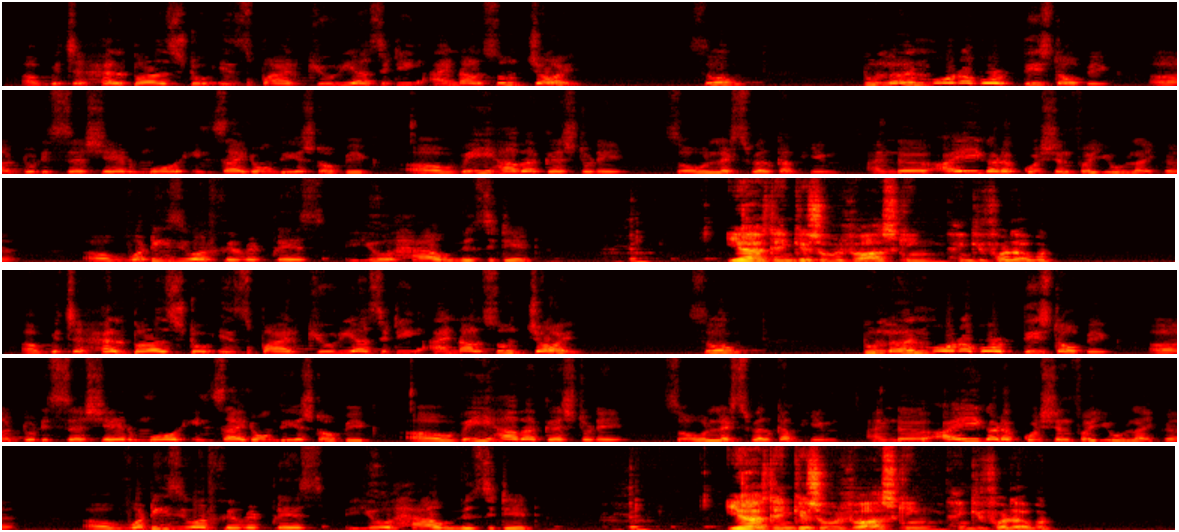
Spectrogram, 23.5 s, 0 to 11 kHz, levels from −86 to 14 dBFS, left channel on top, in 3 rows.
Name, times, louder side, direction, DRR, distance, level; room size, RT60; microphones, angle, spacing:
voice 1, 0.1-3.8 4.6-5.0 5.7-7.4 7.6-10.3 10.5-12.0 12.3-15.7 16.2-19.2, right 2 dB, 20° right, 0.5 m, -37 dB
voice 2, 20.5-22.6, right 2 dB, 55° right, 1.2 m, -28 dB
2.8 x 2.2 x 2.6 m
head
